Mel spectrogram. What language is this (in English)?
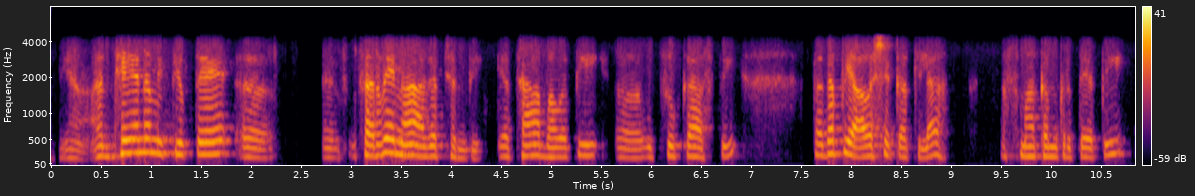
Sanskrit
